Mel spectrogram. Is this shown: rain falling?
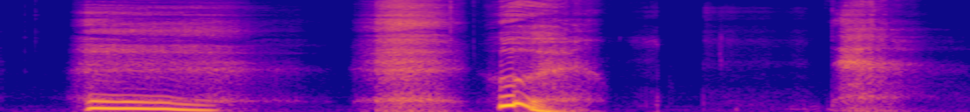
no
